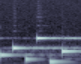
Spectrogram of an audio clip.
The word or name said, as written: depart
